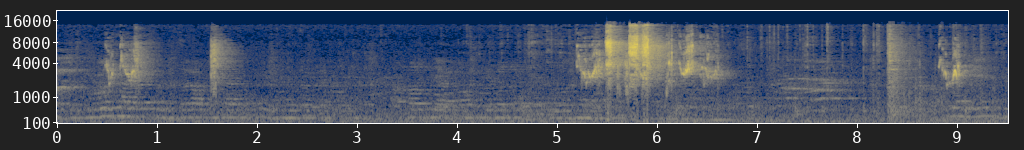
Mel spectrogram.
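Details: Budgerigars in summer giving scattered bursts of harsh, buzzy high chatter, strongest mid-clip around the fifth to sixth second, with a low steady background hum and faint voices.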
